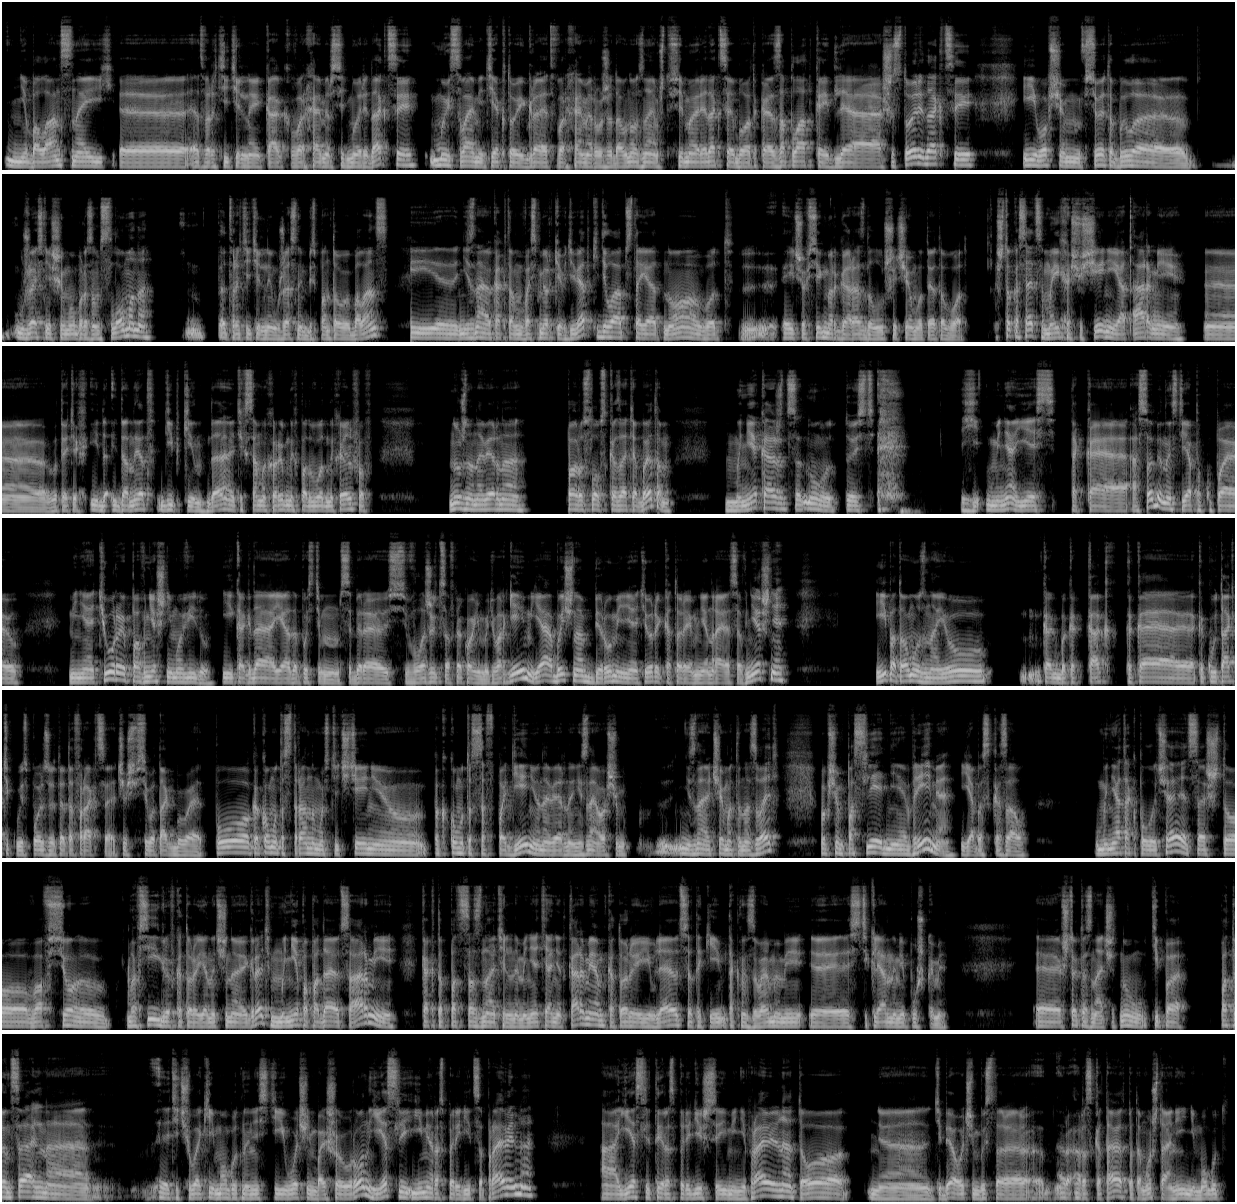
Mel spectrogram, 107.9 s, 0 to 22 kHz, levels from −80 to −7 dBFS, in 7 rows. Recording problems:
squashed, flat; somewhat

